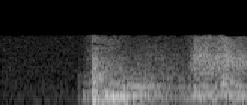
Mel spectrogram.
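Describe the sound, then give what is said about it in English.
A toilet flushes with a sudden loud whoosh after a brief silence, a rushing swirl of water that dips slightly, then surges again as the bowl refills. “Toilet bowl bazooka.”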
